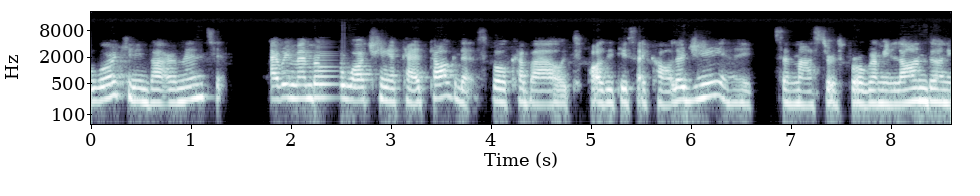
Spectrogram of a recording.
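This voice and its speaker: A woman's voice: medium pitch, dull audio. A woman with an Italian accent, a podcast guest who talks in a reflective way and laughs often. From Italy. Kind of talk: conversational podcast interview.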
